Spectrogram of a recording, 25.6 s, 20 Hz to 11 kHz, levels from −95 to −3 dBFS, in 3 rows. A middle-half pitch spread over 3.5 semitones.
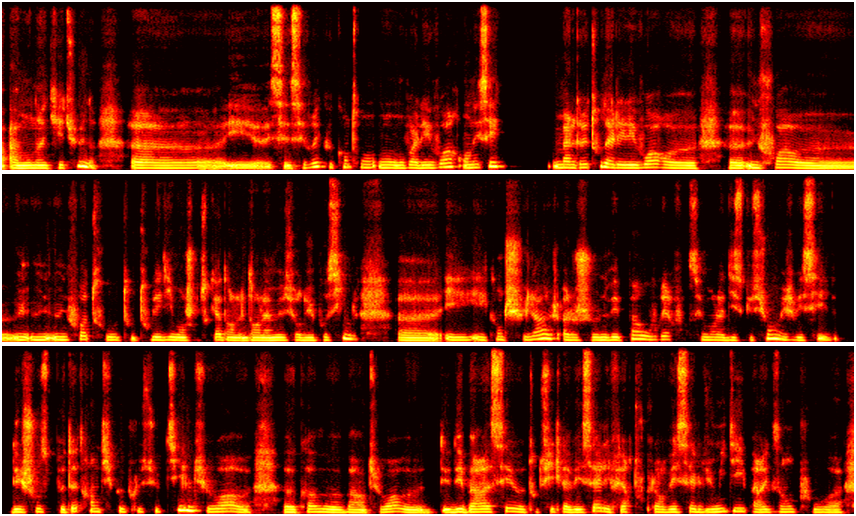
No: average, 2.9 semitones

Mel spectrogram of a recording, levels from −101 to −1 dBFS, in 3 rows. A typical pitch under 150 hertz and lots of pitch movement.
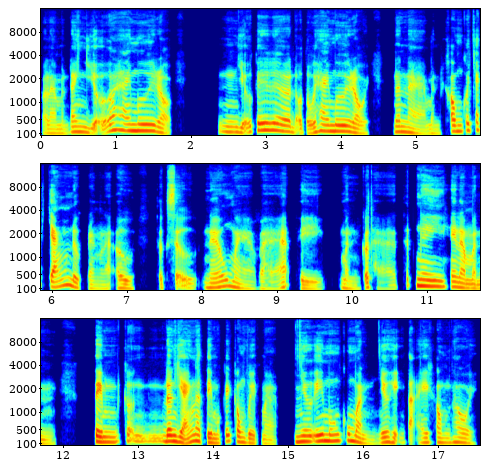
Yes: medium, 140 Hz; wide, 6.5 semitones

